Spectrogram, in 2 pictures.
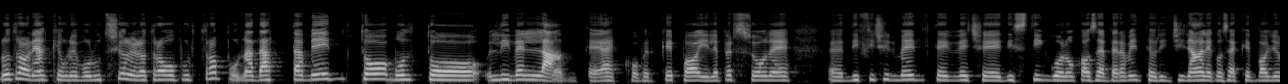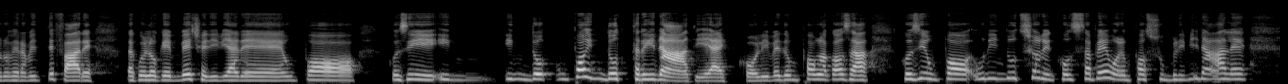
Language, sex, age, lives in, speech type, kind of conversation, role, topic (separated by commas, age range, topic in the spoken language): Italian, female, 60-64, Italy, conversation, podcast, guest, Ti definisci più minimalista o amante dell’espressione, e perché?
